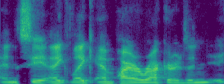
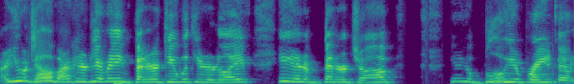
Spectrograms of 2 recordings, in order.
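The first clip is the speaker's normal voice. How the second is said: mock, higher, vicious, hostile, over-the-top tirade; 11 semitones higher than usual. Retelling a character's reply to a telemarketer: imitating a hostile over-the-top rant. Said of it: "Why is she going so over the top?".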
